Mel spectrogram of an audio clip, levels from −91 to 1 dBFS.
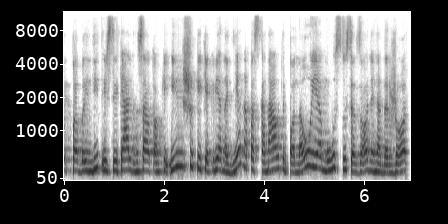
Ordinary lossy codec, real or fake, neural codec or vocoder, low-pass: AAC, 64 kbps; real; none; 10.8 kHz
